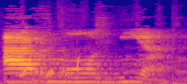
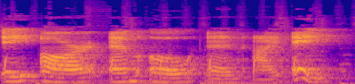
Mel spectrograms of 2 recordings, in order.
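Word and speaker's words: armonía: going to be Harmony and in Spanish it's armonia h a r m o n i a armonia and today I want to talk about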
